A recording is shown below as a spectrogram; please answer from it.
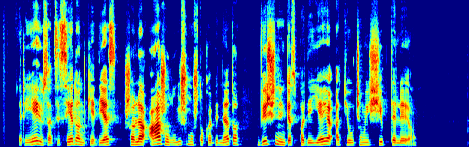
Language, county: Lithuanian, Klaipėda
